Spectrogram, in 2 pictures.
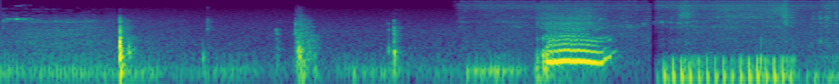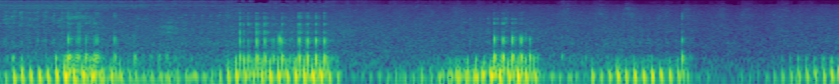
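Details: Kitten Remi, a male, purrs in his new collar with a bow and bell; a single rising meow cuts in early, then loud rhythmic purring continues with rustling and jingling bell.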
